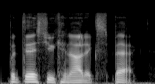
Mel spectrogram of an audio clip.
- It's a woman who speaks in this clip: No, male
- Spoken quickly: No, average, 195 wpm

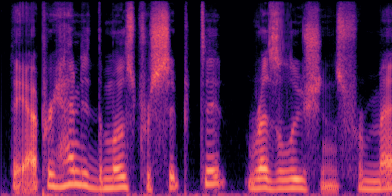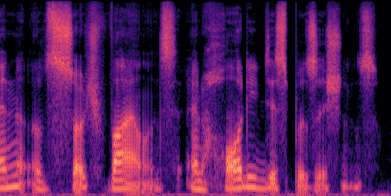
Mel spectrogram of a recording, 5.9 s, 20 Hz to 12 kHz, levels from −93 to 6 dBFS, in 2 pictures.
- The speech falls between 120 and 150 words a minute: Yes, average, 145 wpm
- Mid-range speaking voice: Yes, medium, 170 Hz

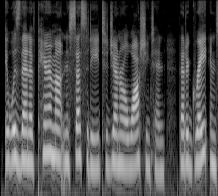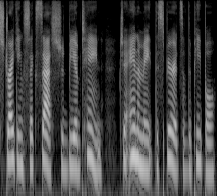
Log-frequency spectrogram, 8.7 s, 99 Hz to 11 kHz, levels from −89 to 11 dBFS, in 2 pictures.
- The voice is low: No, high, 215 Hz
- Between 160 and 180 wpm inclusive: Yes, average, 170 wpm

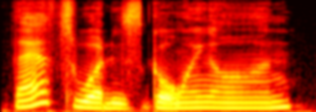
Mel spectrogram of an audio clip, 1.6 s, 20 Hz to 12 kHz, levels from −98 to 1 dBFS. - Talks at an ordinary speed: Yes, average, 190 wpm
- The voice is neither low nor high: Yes, medium, 175 Hz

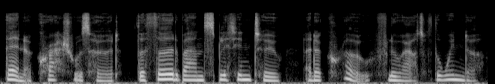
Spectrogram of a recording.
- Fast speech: Yes, fast, 230 wpm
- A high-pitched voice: Yes, high, 195 Hz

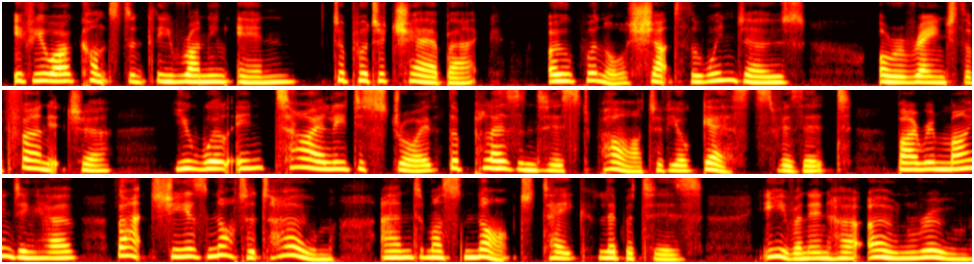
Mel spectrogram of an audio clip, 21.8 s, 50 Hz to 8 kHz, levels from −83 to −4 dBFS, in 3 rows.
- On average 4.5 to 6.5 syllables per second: No, 3.9 syllables/s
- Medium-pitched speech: No, high, 215 Hz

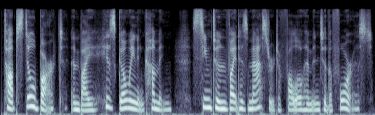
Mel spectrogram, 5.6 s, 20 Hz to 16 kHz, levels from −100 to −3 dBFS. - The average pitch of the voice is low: No, high, 220 Hz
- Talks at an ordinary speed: No, fast, 215 wpm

